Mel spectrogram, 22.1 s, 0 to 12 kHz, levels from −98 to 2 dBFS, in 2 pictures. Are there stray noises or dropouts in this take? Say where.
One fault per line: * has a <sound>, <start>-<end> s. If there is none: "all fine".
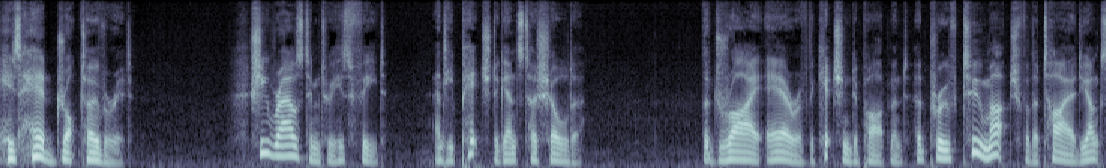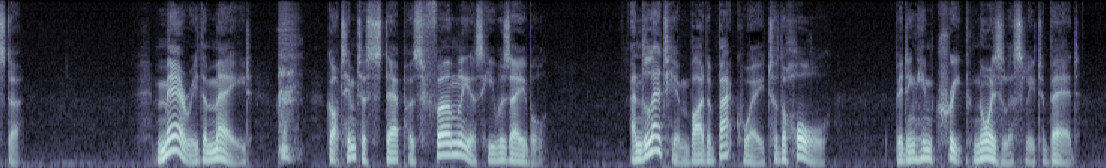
* has a throat clearing, 13.8-14.1 s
